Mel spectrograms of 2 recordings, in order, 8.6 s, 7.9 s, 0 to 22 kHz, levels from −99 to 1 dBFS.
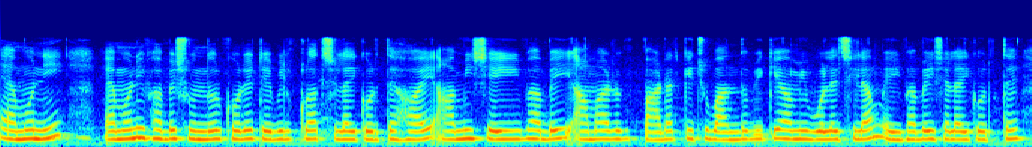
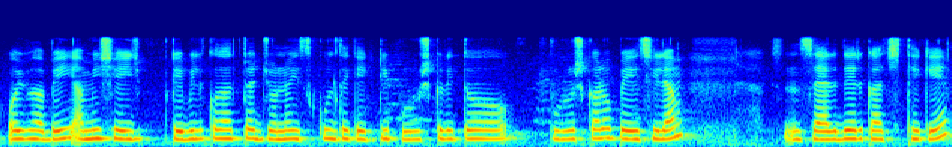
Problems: constant background noise, background conversations at intervals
